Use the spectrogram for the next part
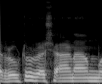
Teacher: ರುಟುರಶಾಣ ನಾಲಿಕೆ ಸ್ವಲ್ಪ ಹಿಂದಿಕೆ ಹೋಗಿ ಮೇಲಕೆ ಟಚ್ ಆಗುತ್ತದೆ ಸ್ವಲ್ಪ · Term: ಮೂರ್ಧ ಸ್ಥಾನದಿಂದ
